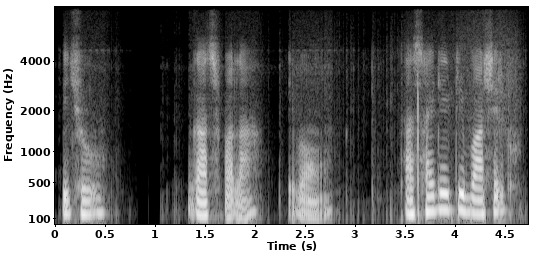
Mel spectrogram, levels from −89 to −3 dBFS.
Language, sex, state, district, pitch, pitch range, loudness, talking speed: Bengali, male, West Bengal, Alipurduar, 145 Hz, 135-160 Hz, -17 LUFS, 115 wpm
